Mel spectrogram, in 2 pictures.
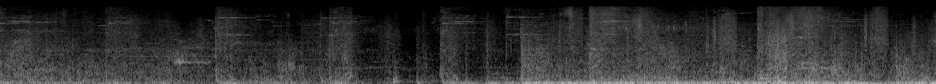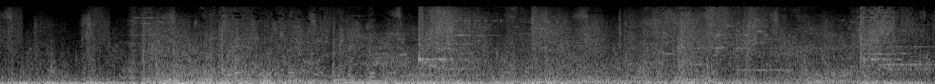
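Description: Game spells crackle, whoosh and boom during a fast battle.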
